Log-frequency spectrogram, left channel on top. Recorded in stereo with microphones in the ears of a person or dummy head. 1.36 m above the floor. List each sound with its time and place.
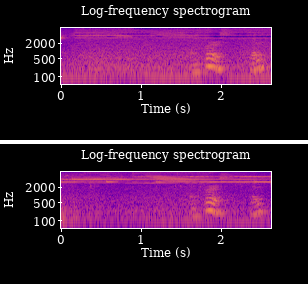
1.6 s a woman speaking: 75° right (ahead or behind), 3.5 m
